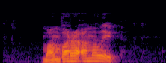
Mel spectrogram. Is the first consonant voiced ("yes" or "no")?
yes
